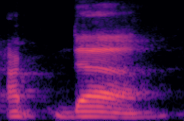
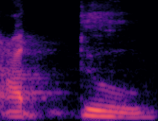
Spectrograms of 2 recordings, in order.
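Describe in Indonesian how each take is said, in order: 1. Kata ini diakhiri vokal a. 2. Kata ini diakhiri vokal u. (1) "Tidak abda" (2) "dalnya ini tidak abdu"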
